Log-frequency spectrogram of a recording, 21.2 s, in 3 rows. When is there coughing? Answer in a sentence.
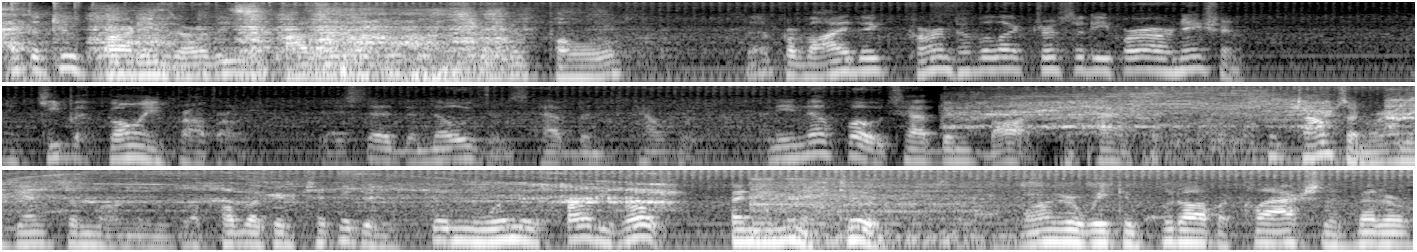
You can't hear the coughing here.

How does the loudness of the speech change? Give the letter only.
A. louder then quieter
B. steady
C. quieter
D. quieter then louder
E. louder
D.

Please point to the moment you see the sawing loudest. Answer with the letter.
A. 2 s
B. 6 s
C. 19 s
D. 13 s
A.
